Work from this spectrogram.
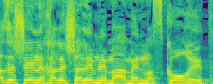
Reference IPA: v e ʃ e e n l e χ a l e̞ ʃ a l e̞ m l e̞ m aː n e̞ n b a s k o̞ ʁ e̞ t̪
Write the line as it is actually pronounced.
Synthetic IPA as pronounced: z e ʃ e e n l e χ a l e̞ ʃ a l e̞ m l e̞ m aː m e̞ n m a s k o̞ ʁ e̞ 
